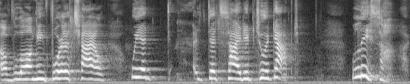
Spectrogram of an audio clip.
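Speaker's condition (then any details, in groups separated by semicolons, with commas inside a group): Stroke; right arm and hand paralyzed, memory and speech critically affected; about 14 years since onset, speech slowly regained after over 6 years; over 6 years unable to speak, read or write, struggled to recite with effortful breath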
